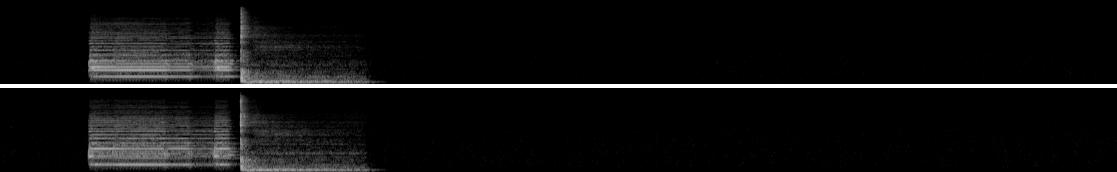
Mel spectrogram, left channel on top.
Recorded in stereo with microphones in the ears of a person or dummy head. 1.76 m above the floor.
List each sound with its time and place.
0.9 s a buzzer: 55° right (ahead or behind), 1.2 m
2.4 s a thud: 45° right (ahead or behind), 1.8 m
